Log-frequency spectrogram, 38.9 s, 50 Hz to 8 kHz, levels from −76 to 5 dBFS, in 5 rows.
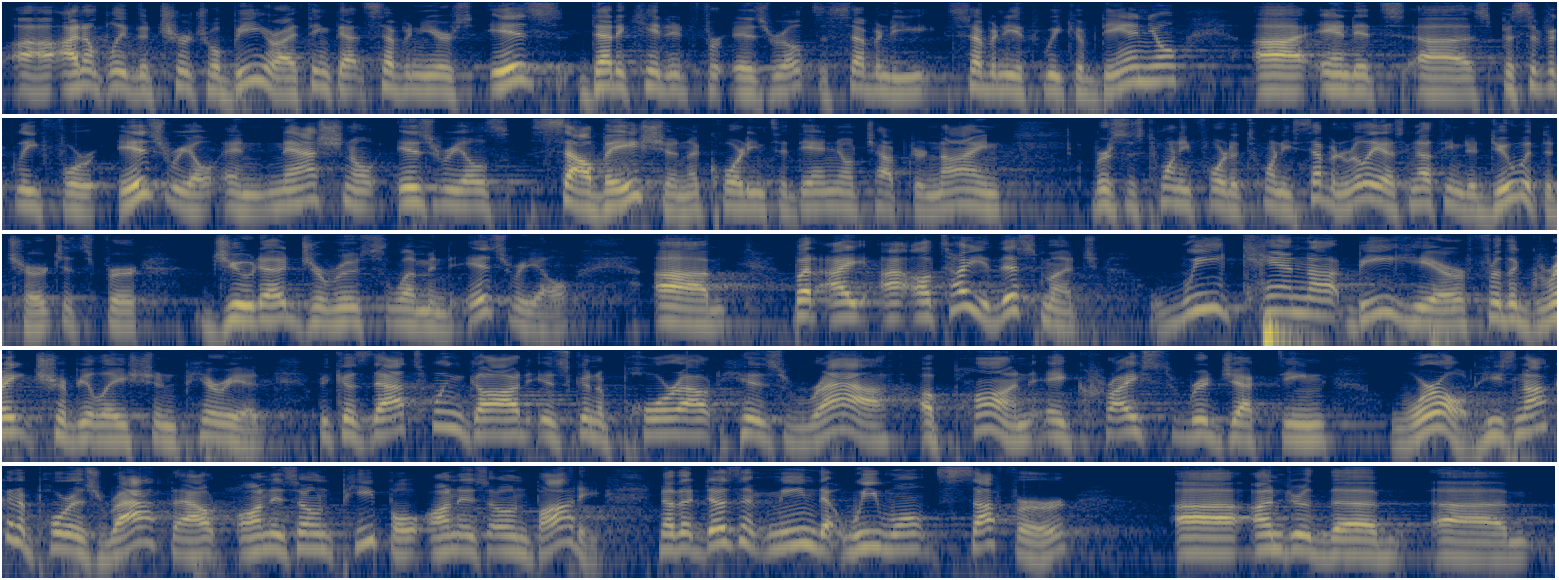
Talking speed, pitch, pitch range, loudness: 185 wpm, 155 Hz, 140-180 Hz, -23 LUFS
